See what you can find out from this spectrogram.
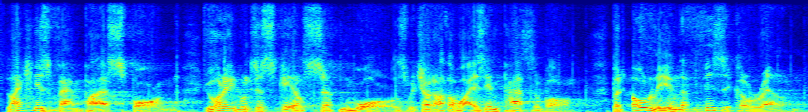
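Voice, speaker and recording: A booming ancient deity. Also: male voice, wildly swooping pitch, vocal fry, a little mellow, reverberant, in a large hall, full character voice. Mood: commanding. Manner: slow, booming and portentous.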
